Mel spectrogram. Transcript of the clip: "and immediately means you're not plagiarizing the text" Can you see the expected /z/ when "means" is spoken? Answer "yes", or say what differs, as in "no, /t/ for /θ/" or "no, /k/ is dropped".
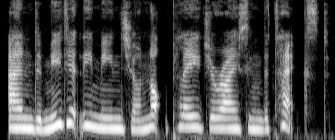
yes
